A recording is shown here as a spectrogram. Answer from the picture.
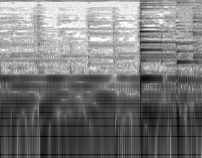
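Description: Soft, calm instrumental background music with held notes, a new note sounding about a second and a half in.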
